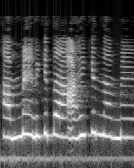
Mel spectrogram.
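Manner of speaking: put-on high child voice whining to mum; a thirsty little kid pleading; child asking mother for water; whiny child.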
